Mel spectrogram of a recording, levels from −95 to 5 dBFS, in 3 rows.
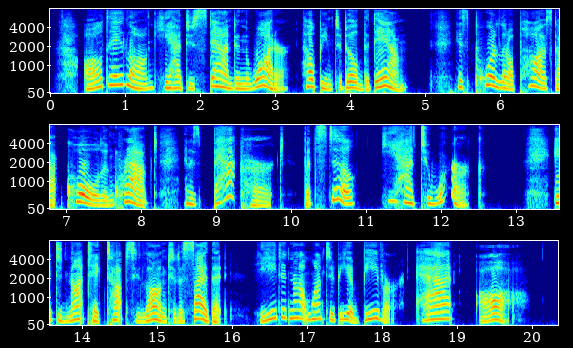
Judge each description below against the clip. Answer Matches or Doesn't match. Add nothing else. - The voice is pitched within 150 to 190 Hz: Doesn't match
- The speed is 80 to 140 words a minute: Doesn't match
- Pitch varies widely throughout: Matches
